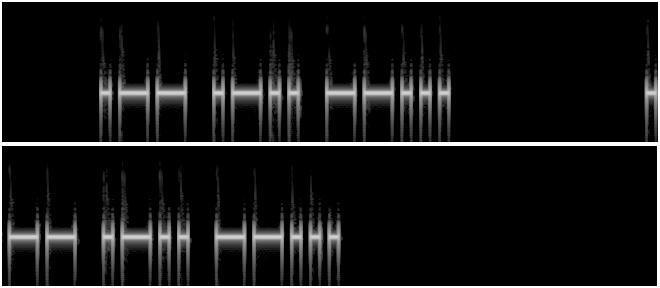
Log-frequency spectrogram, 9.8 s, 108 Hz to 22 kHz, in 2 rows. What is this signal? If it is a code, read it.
Morse code, heard as a keyed tone, about 17 wpm, 700 Hz. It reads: WL7 WL7
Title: USA Call Sign Prefixes - Repeated 2x - 17wpm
